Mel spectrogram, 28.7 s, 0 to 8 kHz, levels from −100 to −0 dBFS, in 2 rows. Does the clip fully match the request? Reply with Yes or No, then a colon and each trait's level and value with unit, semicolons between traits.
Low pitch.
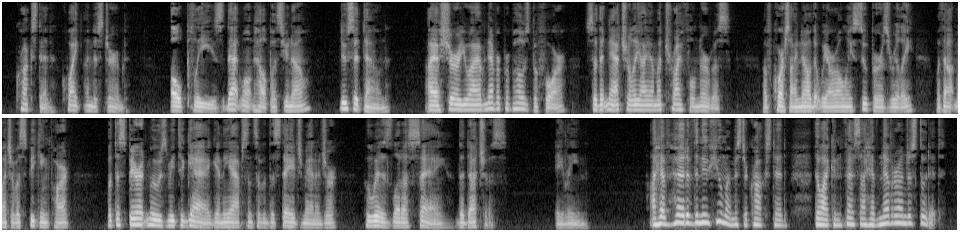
Yes: low, 120 Hz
